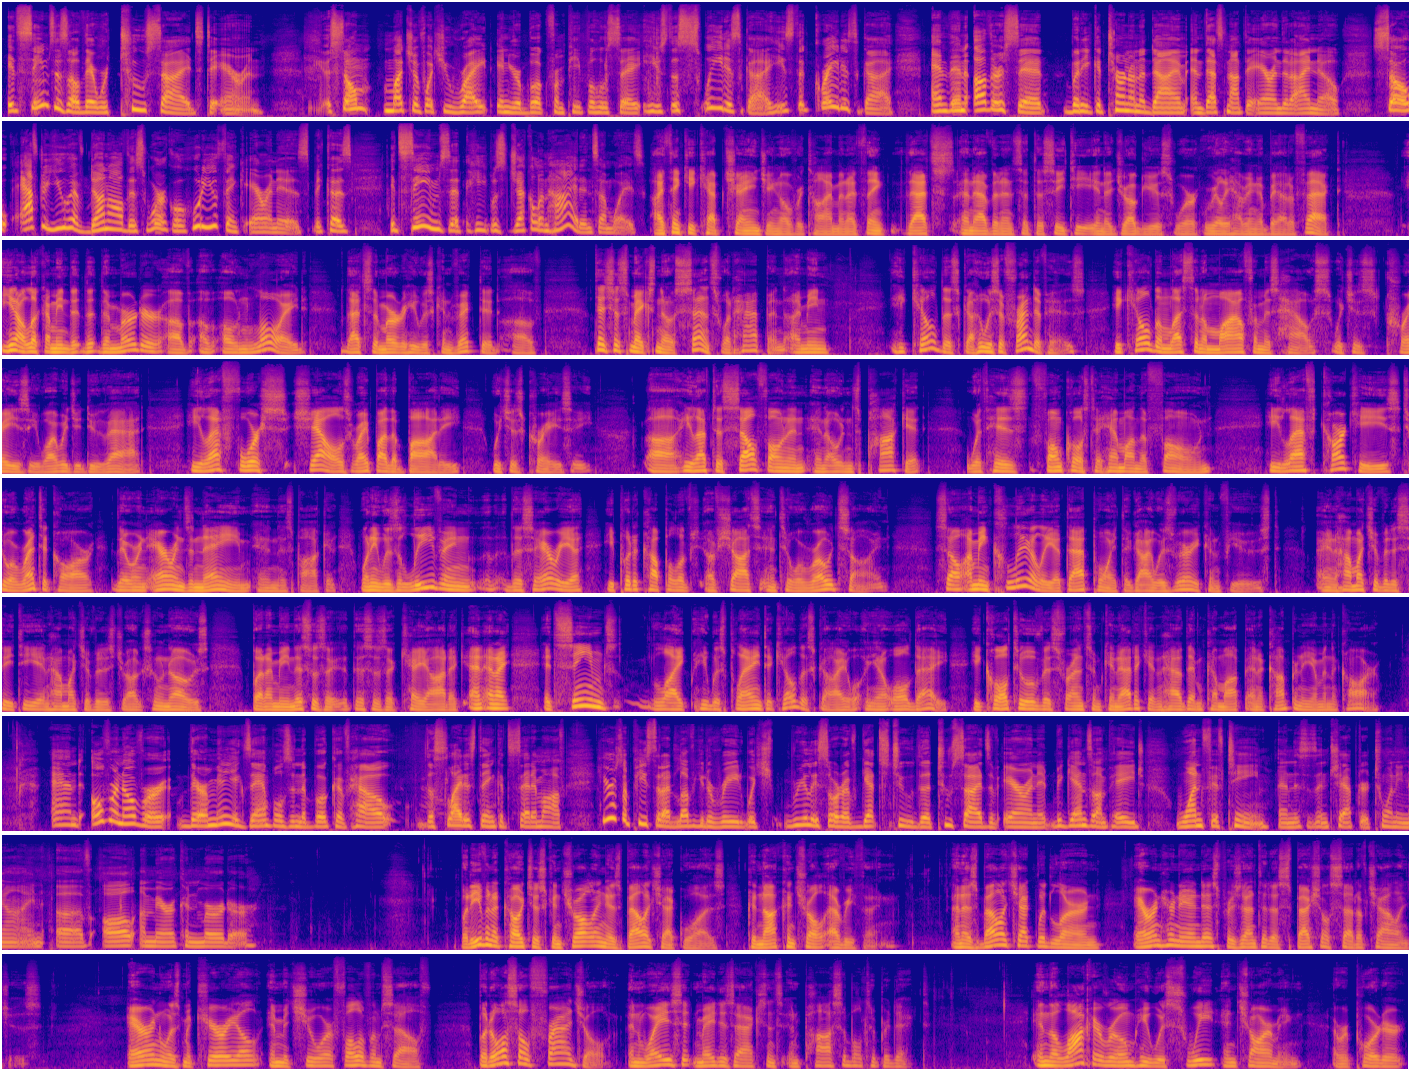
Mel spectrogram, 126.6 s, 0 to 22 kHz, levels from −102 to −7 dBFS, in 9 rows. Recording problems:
none

